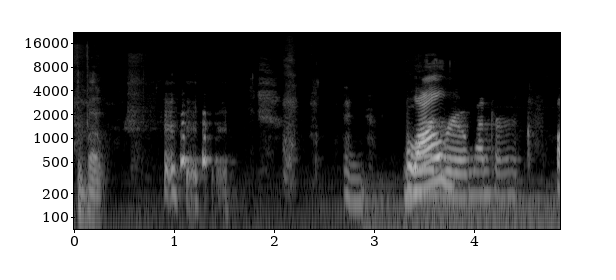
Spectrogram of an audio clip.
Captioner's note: people giggling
